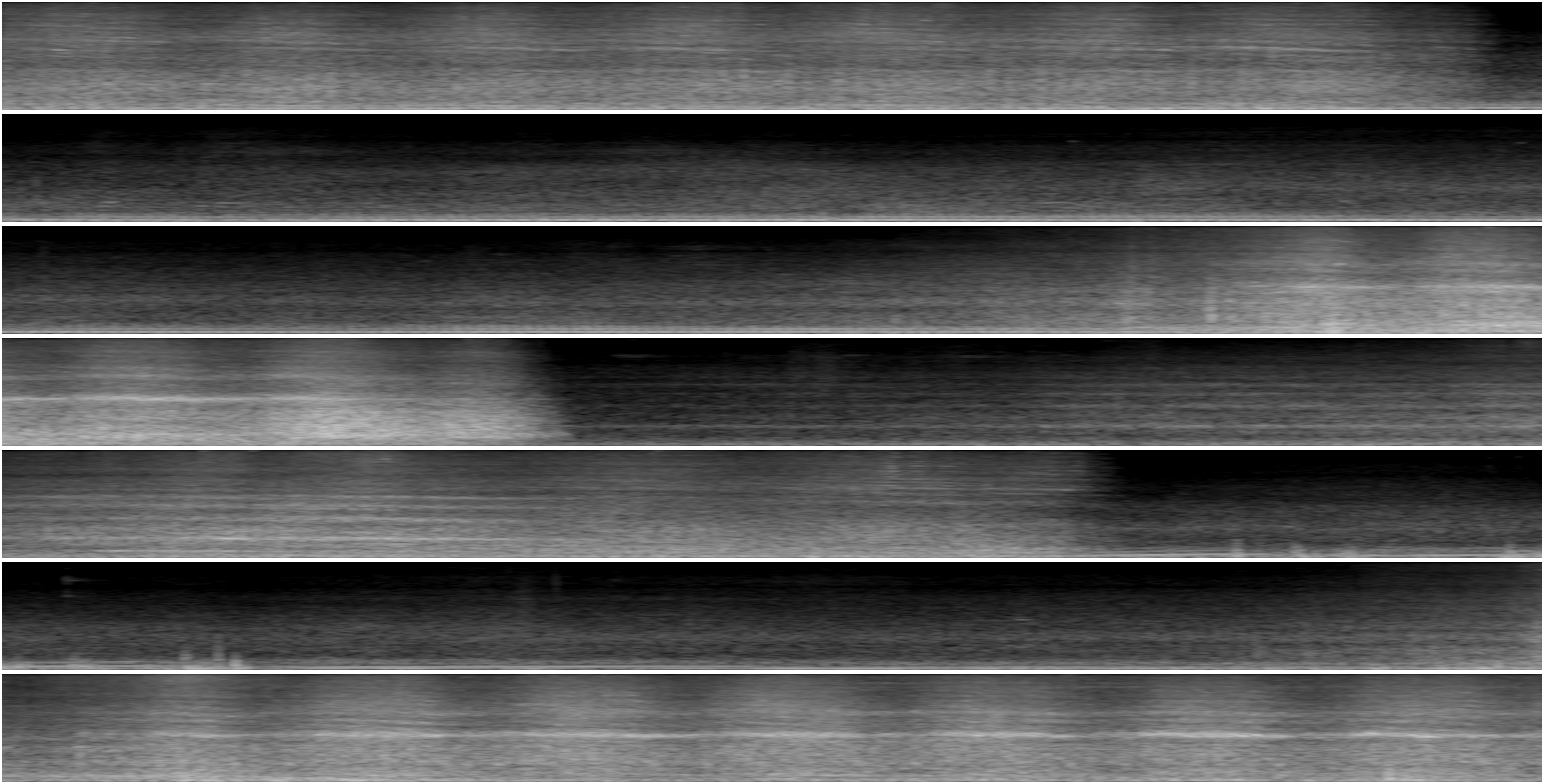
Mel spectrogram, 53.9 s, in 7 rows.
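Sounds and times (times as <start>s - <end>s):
train whine: 0.0s - 36.6s, 44.3s - 53.9s
low train hum: 0.0s - 53.9s.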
